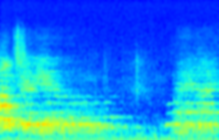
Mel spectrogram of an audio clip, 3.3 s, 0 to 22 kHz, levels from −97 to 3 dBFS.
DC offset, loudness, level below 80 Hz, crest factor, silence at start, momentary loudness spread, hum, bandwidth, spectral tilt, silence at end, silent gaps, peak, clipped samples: under 0.1%; -34 LUFS; -54 dBFS; 20 dB; 0 s; 19 LU; none; over 20 kHz; -4.5 dB/octave; 0 s; none; -14 dBFS; under 0.1%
